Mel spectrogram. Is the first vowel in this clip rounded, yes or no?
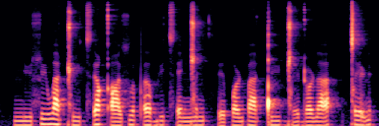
yes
